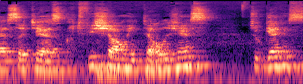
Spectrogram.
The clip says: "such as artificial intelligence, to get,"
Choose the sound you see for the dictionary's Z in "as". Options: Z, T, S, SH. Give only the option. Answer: S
